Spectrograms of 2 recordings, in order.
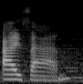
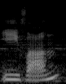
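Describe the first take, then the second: First: The name has an American pronunciation. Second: The name has a Russian pronunciation. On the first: "Americans say Ivan" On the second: "Russians have to say Ivan"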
